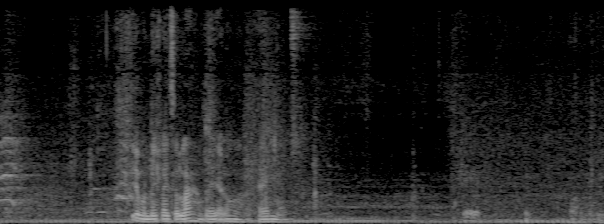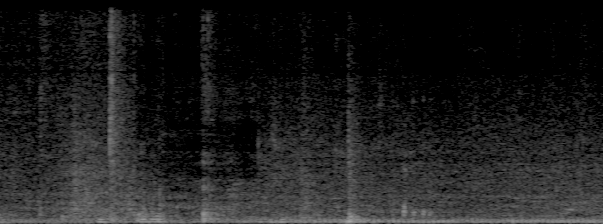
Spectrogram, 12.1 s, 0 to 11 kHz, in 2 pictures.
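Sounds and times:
faint macaque call: 0:00.9 - 0:01.4.

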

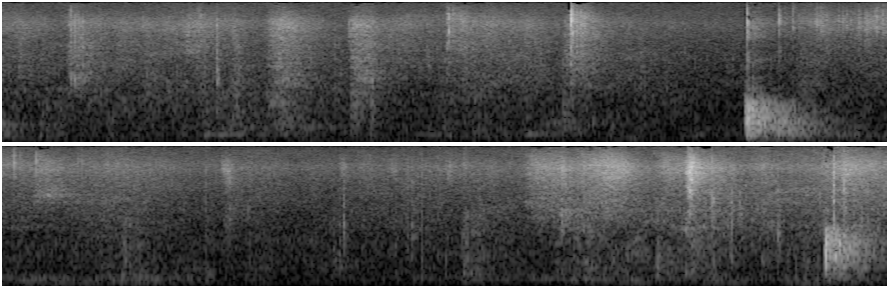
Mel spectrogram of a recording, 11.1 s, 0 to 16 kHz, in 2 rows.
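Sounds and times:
heavy ball thud: 0:04.6 - 0:05.3.

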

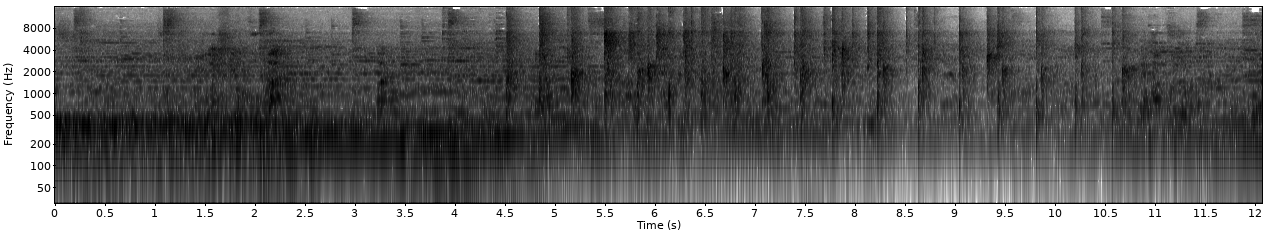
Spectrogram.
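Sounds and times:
karaoke ballad backing track: 0:00.0 - 0:12.0.

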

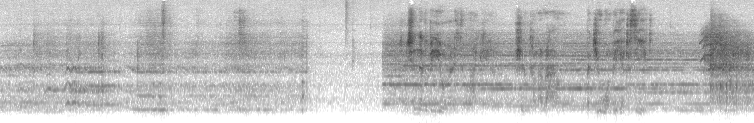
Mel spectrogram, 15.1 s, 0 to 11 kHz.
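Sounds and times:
film soundtrack music on television: 0:00.0 - 0:15.0
television channel sound: 0:00.0 - 0:15.0.

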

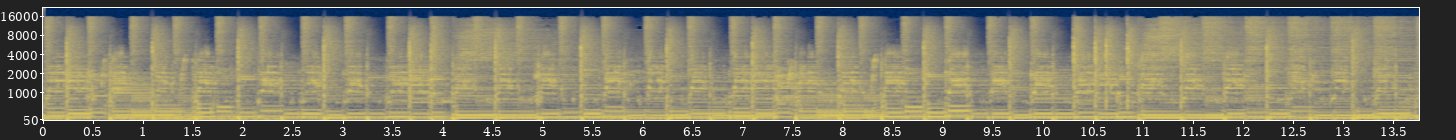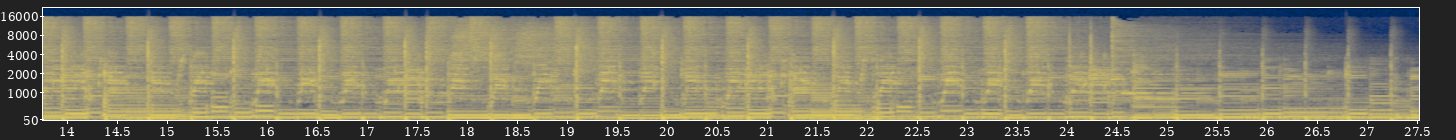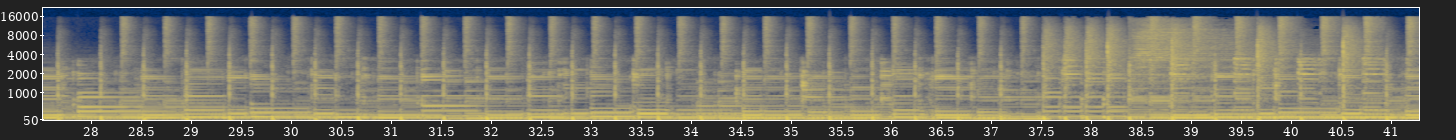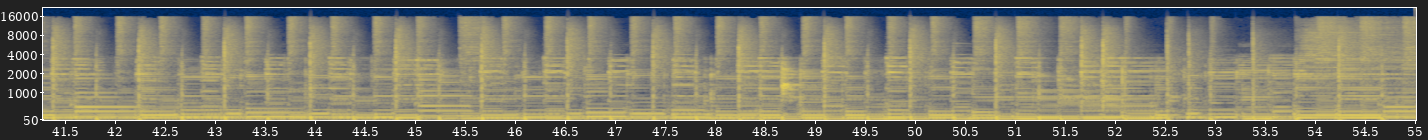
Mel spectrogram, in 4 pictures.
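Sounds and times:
backing track with drum beat: 0:00.0 - 0:55.0
electric bass guitar plucked: 0:00.0 - 0:55.0.

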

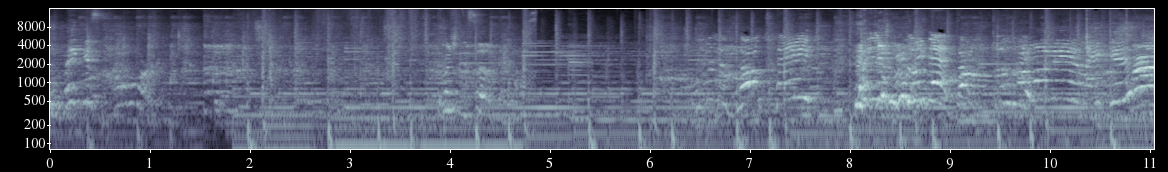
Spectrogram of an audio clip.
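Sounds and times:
background music with beat: 0:00.0 - 0:11.0.

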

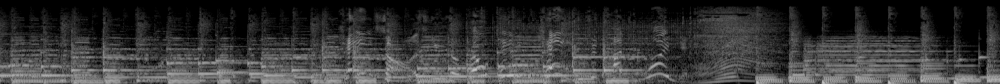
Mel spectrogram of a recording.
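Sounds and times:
children's music: 0:00.0 - 0:06.8, 0:08.0 - 0:10.0
toy chainsaw revving: 0:03.6 - 0:07.9.

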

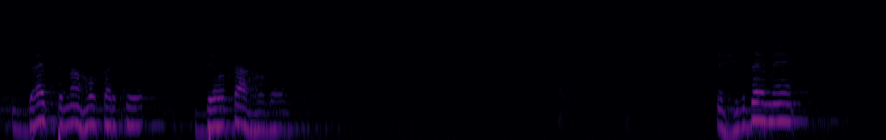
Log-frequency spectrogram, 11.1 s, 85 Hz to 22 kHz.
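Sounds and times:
low steady hum: 0:00.0 - 0:11.0
faint high chirps: 0:01.6 - 0:09.3.

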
